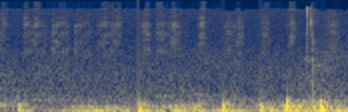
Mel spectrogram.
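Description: A line being drawn for a geometry construction, with pen or pencil strokes scratching on paper in several short, close taps and scrapes at an irregular pace and no voices.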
